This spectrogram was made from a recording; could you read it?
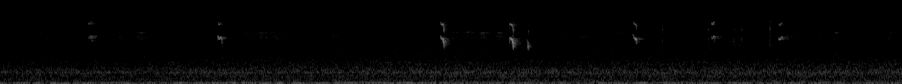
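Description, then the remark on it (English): Short, high-pitched calls from two birds, numbered 395 and 425, repeat irregularly over a steady low hum, some chirps overlapping as the two call back and forth. “395 and 425 both calling.”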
